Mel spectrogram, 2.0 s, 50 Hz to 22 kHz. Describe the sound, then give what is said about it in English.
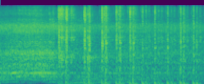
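A restored John Deere 40 tractor from Newton, Kansas, its engine turning over after a moment of quiet hiss, then settling into a steady, loud chugging rhythm with rattling clatter and no voices. “We're gonna go check out a John Deere 40.”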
